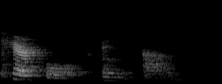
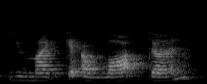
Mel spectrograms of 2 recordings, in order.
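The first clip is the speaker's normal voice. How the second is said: ordinary delivery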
